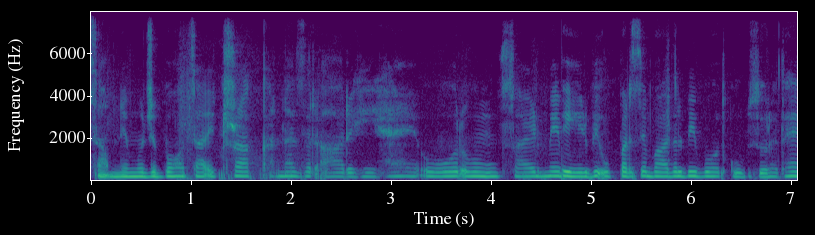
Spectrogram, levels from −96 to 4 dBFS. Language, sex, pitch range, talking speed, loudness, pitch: Urdu, female, 190-205 Hz, 185 wpm, -37 LUFS, 200 Hz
